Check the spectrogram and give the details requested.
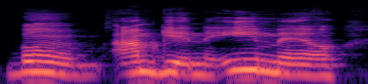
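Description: A man speaking in a heartfelt, conversational way as a panel guest, earnest and reflective, often pausing to restate his phrases. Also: on the high side. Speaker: stage play actor, panel guest.

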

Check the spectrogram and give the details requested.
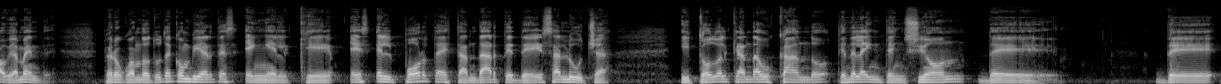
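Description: A man, co-hosting a podcast in casual political chat, measured and argumentative. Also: lowish voice. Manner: measured, argumentative, recounts conversations. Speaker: podcast co-host.

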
